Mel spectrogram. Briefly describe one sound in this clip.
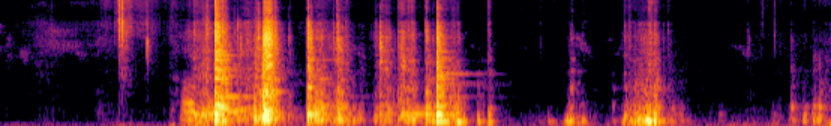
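A metal pot clatters as it is lifted.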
